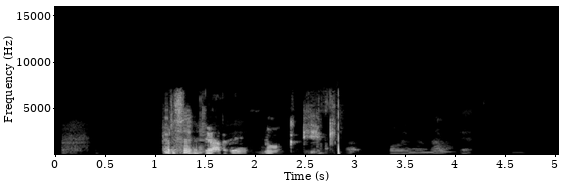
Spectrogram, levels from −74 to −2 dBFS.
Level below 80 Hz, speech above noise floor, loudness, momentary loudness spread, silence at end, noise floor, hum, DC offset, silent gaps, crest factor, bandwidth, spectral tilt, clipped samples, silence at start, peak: -58 dBFS; 26 dB; -23 LUFS; 26 LU; 1.1 s; -51 dBFS; none; under 0.1%; 0.63-0.89 s, 0.98-1.06 s; 26 dB; 7.6 kHz; -5 dB/octave; under 0.1%; 0.05 s; -2 dBFS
